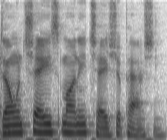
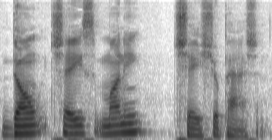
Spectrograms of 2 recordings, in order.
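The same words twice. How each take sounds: First: It is said at a normal pace. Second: It is said very slowly.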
